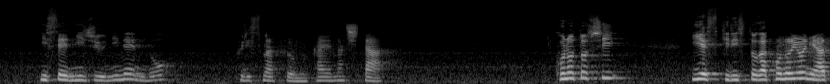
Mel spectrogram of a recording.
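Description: A Bluetooth SBC bit pool drop runs from 2.67 to 5.21 s and again from 7.67 s to the end. Bandwidth collapses, consistent with the bit pool falling from about 28 to about 5, near 54 kbps. Starved upper sub-bands dull the treble, and coarse quantisation adds gritty noise.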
